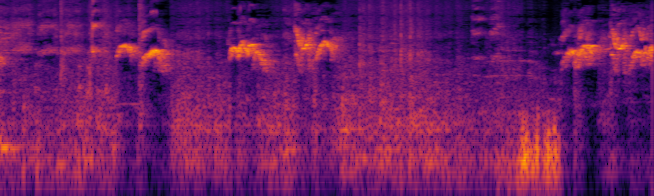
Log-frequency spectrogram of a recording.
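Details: Cockatiel chirping in short bursts of two or three curved notes, pausing briefly between groups, amid light rustling and occasional thumps.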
